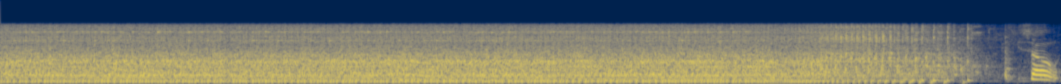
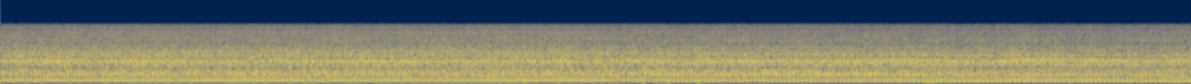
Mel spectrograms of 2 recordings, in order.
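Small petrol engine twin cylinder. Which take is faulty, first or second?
second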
